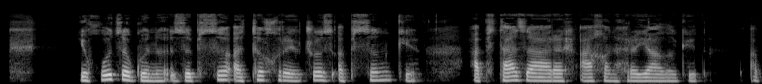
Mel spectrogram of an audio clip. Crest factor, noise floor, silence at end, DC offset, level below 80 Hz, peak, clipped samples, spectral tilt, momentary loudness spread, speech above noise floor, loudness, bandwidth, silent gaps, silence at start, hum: 18 dB; -50 dBFS; 0 s; under 0.1%; -74 dBFS; -4 dBFS; under 0.1%; -5 dB/octave; 15 LU; 28 dB; -23 LUFS; 11.5 kHz; none; 0.1 s; none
